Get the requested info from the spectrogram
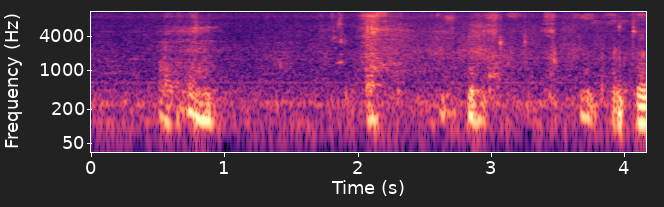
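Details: Two English Bulldog puppies with hiccups: short, low, jerky bursts come at irregular intervals, about seven in four seconds, over soft breathing and room noise.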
